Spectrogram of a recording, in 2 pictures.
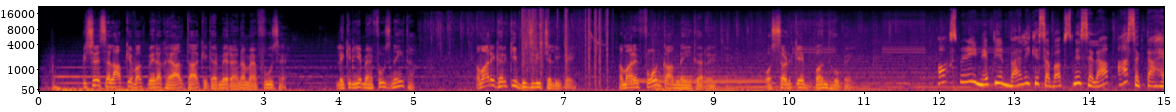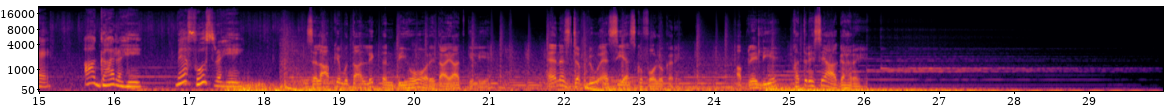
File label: radio ad urdu; know your risk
